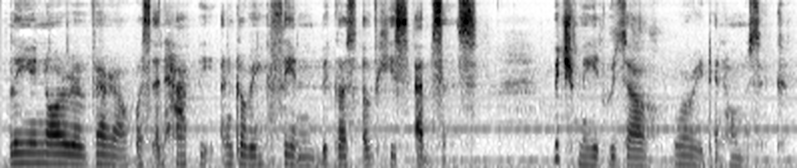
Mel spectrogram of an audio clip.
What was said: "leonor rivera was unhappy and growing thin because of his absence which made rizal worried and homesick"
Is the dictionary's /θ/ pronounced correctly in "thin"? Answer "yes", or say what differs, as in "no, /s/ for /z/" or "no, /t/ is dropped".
yes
